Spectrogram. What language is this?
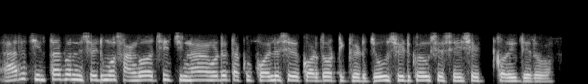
Odia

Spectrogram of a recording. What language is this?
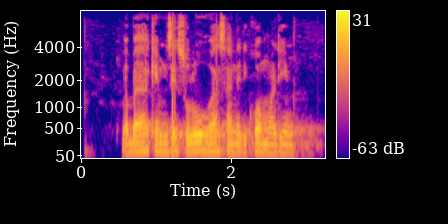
Swahili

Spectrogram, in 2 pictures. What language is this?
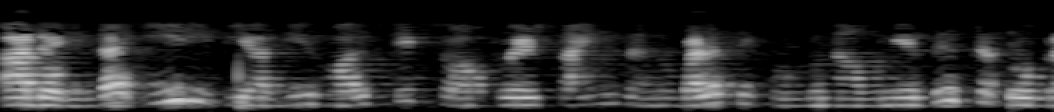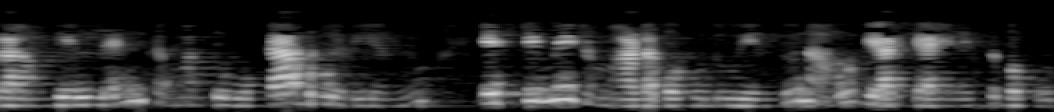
Kannada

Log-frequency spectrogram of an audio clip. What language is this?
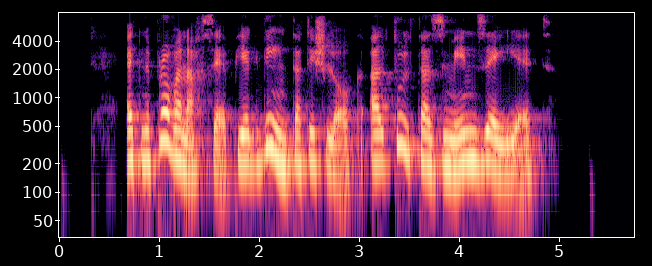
Maltese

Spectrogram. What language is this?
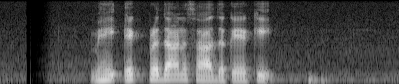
Sinhala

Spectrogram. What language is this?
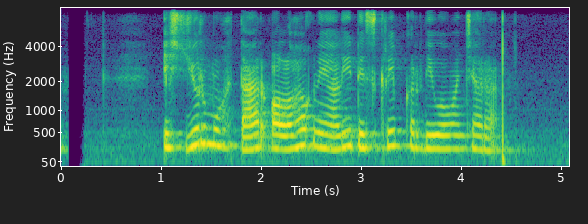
Sundanese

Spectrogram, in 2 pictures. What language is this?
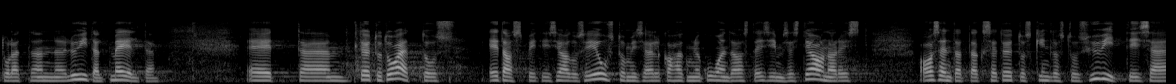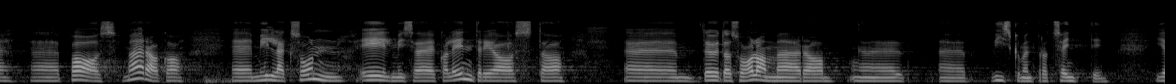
Estonian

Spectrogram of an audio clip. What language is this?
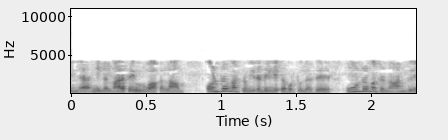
Tamil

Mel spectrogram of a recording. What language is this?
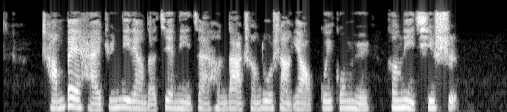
Chinese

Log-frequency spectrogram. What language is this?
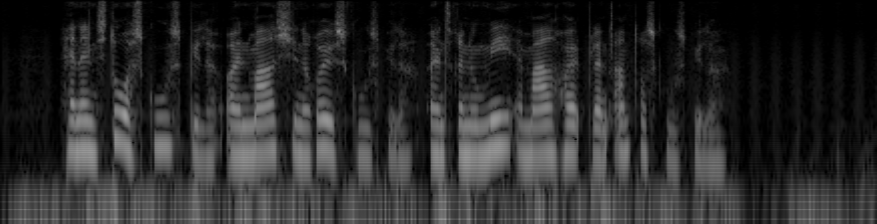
Danish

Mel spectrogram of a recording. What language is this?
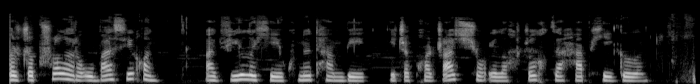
Abkhazian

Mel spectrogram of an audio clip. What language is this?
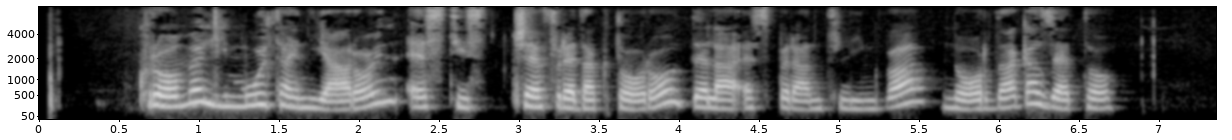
Esperanto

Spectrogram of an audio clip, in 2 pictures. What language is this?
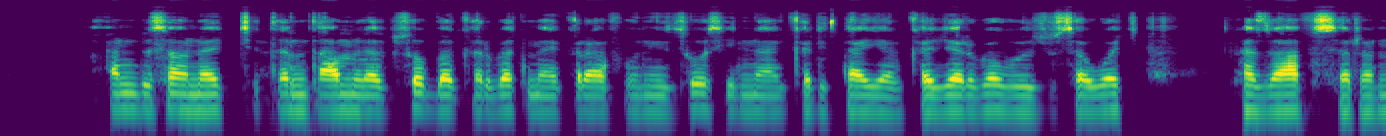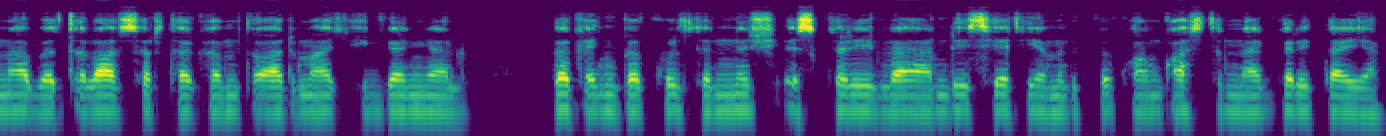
Amharic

